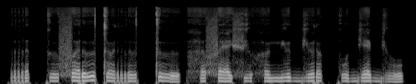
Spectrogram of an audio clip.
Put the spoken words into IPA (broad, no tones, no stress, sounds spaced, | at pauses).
r ə kː ɯ f ə ɾ ɯ t ɵ r ɯ tː ɯ | h ə f ɛ fʲ u h ɵ mʲ ɯ bʲ ɵ ɾ ɵ kː u bʲ ɛ bʲ u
